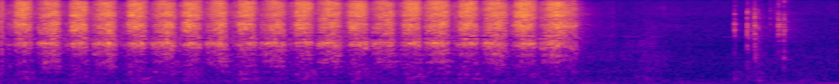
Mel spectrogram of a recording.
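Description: Sandpaper rubbed by hand in quick back-and-forth strokes, about seven a second, over a softwood board to smooth a hardened hot-melt filler repair in a knot hole. The sanding stops about three seconds in, followed by a few faint clicks.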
